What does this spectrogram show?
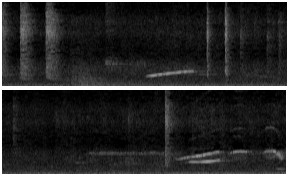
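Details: A white-rumped shama gives its mating call, used as a lure and training sound: sharp clicks open, then a rising whistle, a level held tone and quick upswept whistled phrases near the end.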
